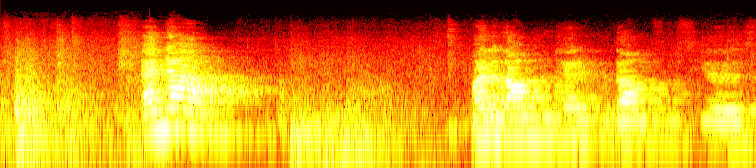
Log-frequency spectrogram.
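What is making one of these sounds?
A woman sings loudly through loudspeakers in a large hall.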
